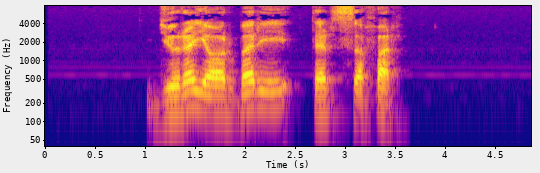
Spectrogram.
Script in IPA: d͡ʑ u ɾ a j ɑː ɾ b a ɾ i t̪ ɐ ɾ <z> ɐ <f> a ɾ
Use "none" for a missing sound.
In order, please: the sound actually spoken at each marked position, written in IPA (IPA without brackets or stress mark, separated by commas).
s, f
